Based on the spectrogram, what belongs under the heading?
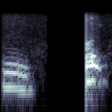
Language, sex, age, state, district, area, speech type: Tamil, male, 60+, Tamil Nadu, Cuddalore, rural, conversation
